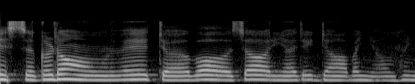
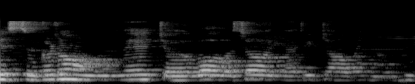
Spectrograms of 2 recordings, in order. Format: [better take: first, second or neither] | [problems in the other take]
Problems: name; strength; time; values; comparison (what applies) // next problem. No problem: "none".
first | noise reduction (classical method WPE with log-MMSE)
